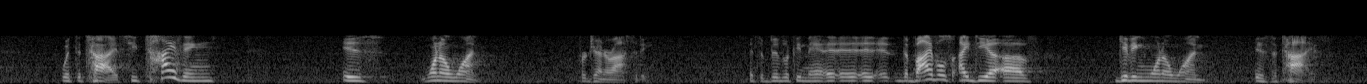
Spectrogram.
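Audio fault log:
No faults detected.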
